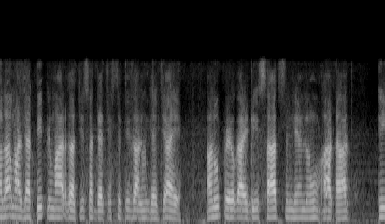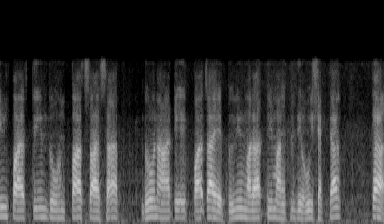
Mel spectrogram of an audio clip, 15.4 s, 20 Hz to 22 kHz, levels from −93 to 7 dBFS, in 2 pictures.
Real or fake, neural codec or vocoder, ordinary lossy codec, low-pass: fake; codec, 16 kHz in and 24 kHz out, 0.6 kbps, FireRedTTS-2 codec; Opus, 32 kbps; 7.2 kHz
